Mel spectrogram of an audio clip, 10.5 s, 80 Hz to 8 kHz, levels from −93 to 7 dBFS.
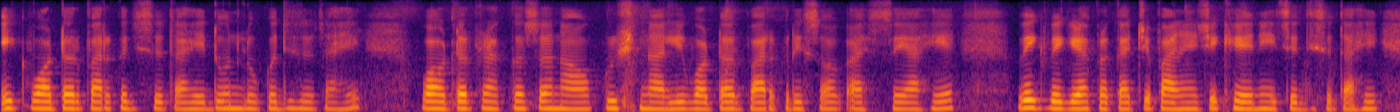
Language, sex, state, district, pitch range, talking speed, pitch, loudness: Marathi, female, Maharashtra, Pune, 175-185 Hz, 135 wpm, 180 Hz, -21 LUFS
